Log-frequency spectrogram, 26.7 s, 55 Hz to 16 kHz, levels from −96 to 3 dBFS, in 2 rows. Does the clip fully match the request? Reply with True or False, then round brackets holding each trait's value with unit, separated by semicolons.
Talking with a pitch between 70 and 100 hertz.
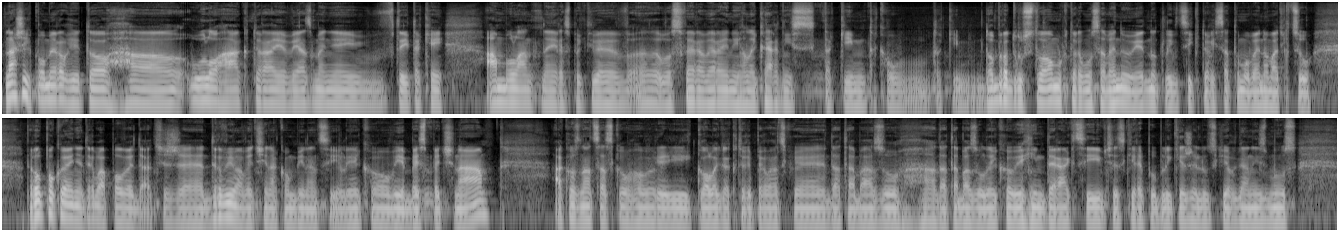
True (90 Hz)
